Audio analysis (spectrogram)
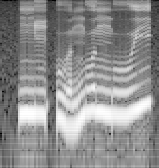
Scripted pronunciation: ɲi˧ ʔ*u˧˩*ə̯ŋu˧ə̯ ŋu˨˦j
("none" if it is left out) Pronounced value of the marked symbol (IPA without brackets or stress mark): u˧˩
